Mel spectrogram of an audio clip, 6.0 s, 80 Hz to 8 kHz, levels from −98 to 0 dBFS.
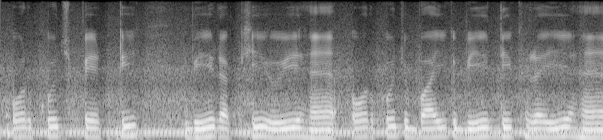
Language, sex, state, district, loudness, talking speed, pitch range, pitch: Hindi, male, Uttar Pradesh, Shamli, -13 LUFS, 140 wpm, 125-140 Hz, 130 Hz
